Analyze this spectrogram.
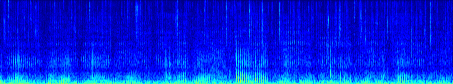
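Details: Cat purring in a low, grainy rumble that pulses with each inhale and exhale, briefly louder near the middle. Crackling fireplace pops run underneath throughout.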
